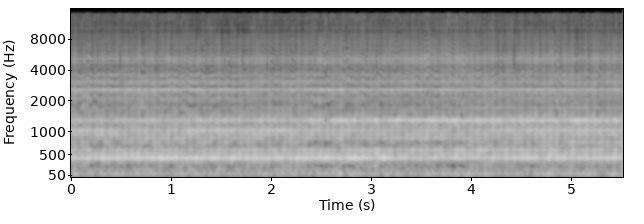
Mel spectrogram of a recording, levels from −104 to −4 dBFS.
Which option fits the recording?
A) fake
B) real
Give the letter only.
A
